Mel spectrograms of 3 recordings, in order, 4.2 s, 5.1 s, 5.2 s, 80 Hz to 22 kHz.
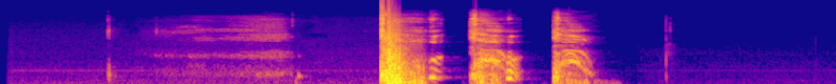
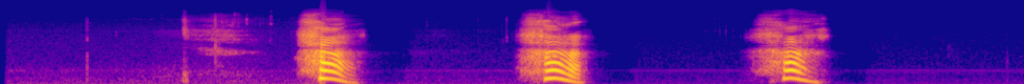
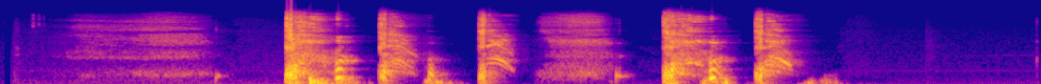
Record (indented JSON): {
  "cough_length": "4.2 s",
  "cough_amplitude": 32768,
  "cough_signal_mean_std_ratio": 0.25,
  "exhalation_length": "5.1 s",
  "exhalation_amplitude": 32767,
  "exhalation_signal_mean_std_ratio": 0.25,
  "three_cough_length": "5.2 s",
  "three_cough_amplitude": 32768,
  "three_cough_signal_mean_std_ratio": 0.33,
  "survey_phase": "beta (2021-08-13 to 2022-03-07)",
  "age": "18-44",
  "gender": "Female",
  "wearing_mask": "No",
  "symptom_runny_or_blocked_nose": true,
  "symptom_fatigue": true,
  "symptom_onset": "12 days",
  "smoker_status": "Current smoker (e-cigarettes or vapes only)",
  "respiratory_condition_asthma": false,
  "respiratory_condition_other": false,
  "recruitment_source": "REACT",
  "submission_delay": "3 days",
  "covid_test_result": "Negative",
  "covid_test_method": "RT-qPCR",
  "influenza_a_test_result": "Unknown/Void",
  "influenza_b_test_result": "Unknown/Void"
}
